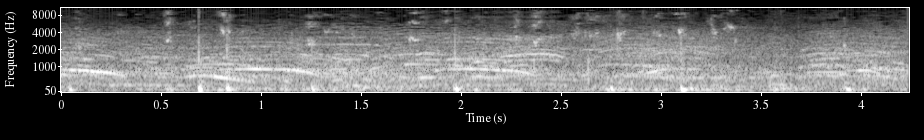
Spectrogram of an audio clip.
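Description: Basketball dribbled on a hardwood court, a thump about every half second, with sneakers squeaking on the floor between the bounces.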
